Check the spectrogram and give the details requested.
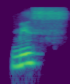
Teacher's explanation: सीन सीटी वाला हर्फ है, ये आवाज आएगी।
